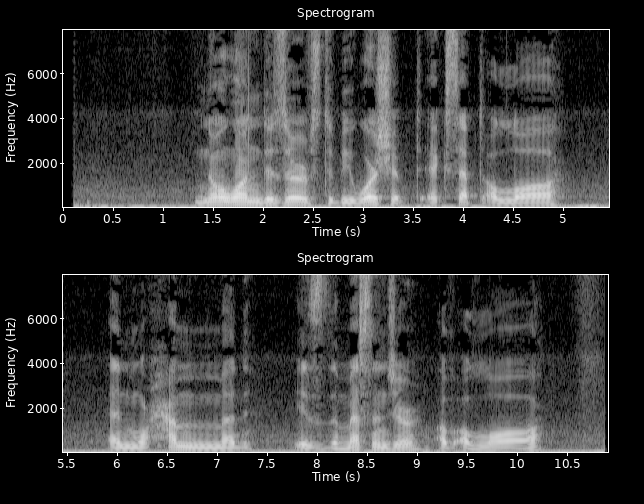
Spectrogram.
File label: shahaadah english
